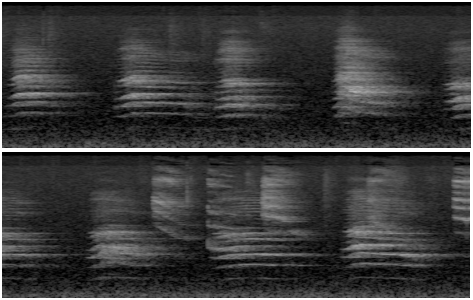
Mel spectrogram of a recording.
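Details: Bengal kittens, brown and blue, at a breeder's home: a run of high, harmonic meows, about one every second, some overlapping, steady and slightly falling, with quiet room background.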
